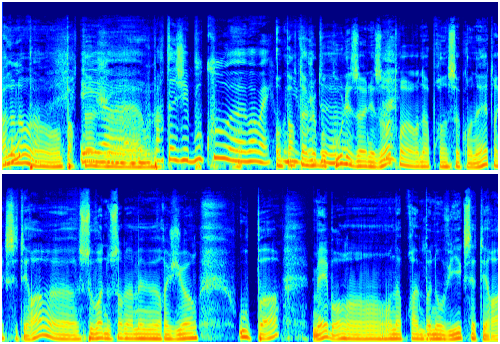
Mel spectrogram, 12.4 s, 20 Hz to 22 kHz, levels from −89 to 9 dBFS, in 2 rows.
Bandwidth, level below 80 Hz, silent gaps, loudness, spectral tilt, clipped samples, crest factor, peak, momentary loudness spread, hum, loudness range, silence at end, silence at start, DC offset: 12.5 kHz; -38 dBFS; none; -18 LUFS; -7 dB/octave; under 0.1%; 14 dB; -2 dBFS; 5 LU; none; 2 LU; 0 s; 0 s; under 0.1%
